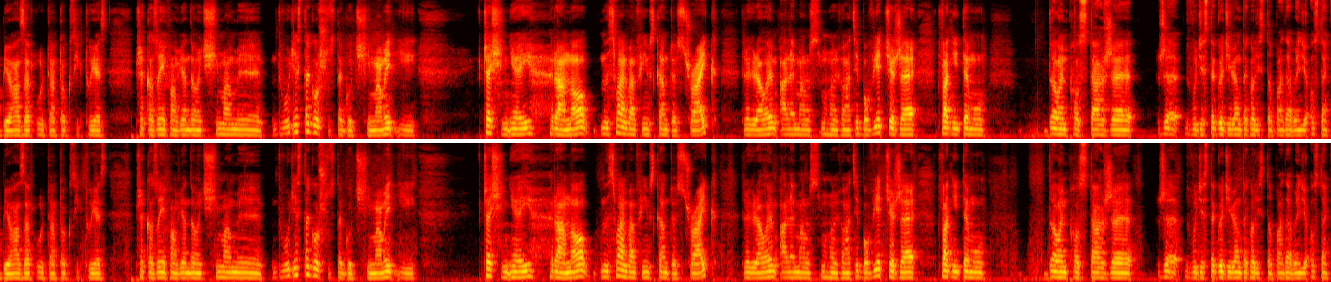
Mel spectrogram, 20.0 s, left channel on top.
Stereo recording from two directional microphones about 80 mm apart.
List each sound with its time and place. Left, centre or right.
0.0 s speech: right
7.3 s speech: right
